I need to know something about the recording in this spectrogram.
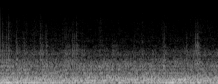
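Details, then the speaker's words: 2001 Jaguar X-Type test drive on a lumpy lane after replacing left rear shock absorber: steady low road rumble with no banging or crunching from the rear; normal rear suspension, right side still somewhat noisy. "it sounds like it's done the job is chucking it around our little lane can't actually go very fast down there it's very lumpy and it gives a good approximation so every terrain being about a mile and I'm just not getting that banging noise anymore that is so pleasing"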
